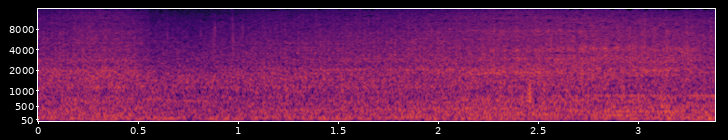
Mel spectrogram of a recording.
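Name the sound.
getting into a car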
